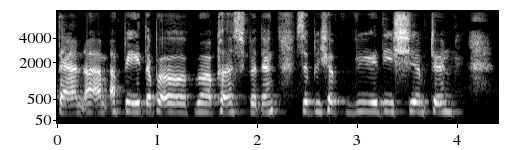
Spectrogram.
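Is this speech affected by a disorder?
Yes: deafness; deaf since childhood.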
